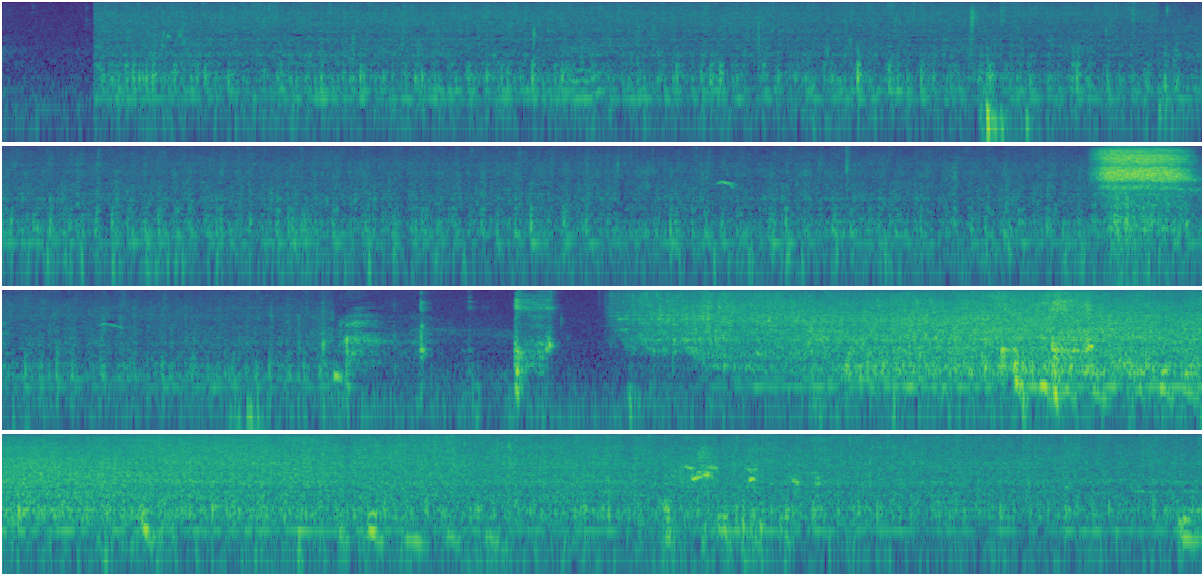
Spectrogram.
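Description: Wheat flatbread deep-frying in hot oil in an iron wok: a steady sizzle that grows louder and fuller after about fifteen seconds. A short, loud hiss about halfway through.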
